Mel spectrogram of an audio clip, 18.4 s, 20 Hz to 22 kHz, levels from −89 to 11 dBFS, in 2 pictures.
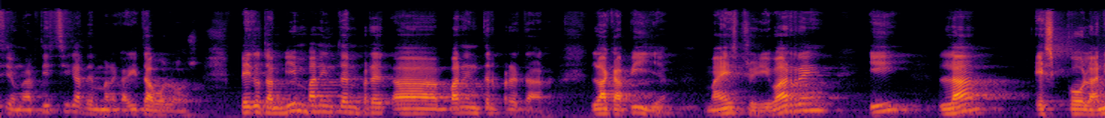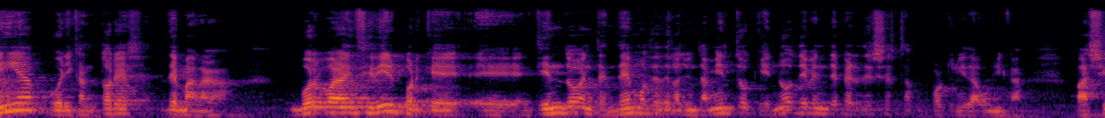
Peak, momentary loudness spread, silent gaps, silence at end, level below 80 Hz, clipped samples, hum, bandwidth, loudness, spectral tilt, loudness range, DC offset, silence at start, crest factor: -2 dBFS; 17 LU; none; 0 s; -60 dBFS; under 0.1%; none; 17.5 kHz; -25 LUFS; -4.5 dB/octave; 10 LU; under 0.1%; 0 s; 24 dB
